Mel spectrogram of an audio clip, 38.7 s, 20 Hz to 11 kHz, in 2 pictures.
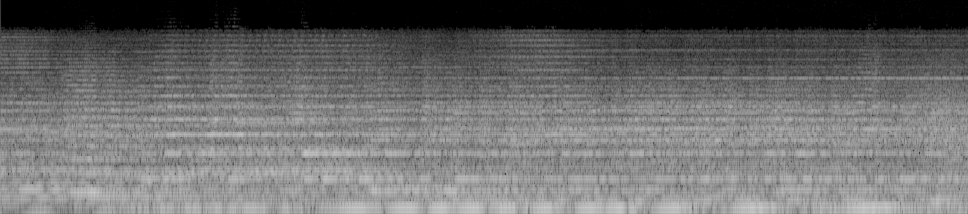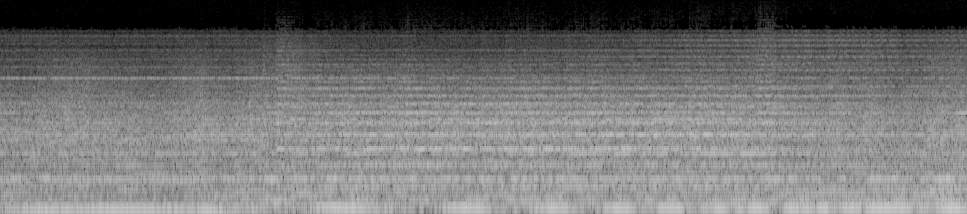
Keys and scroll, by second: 0.0-0.3 typing, 4.5 ctrl+c, 5.7 ctrl+v, 8.0 ctrl+t, 12.8 ], 19.3-23.9 typing, 25.7 ctrl+d, 25.8 [, 27.1 [, 27.3 [, 27.6 ctrl+z, 27.8 ctrl+e, 28.0 ctrl+d, 28.1 [, 29.1 ], 29.4 [, 29.6 [, 30.0 ctrl+z, 30.1 ctrl+e, 30.3 ctrl+z, 30.7 ctrl+c, 31.0 ctrl+v, 32.2 ctrl+z, 32.5 ctrl+t, 32.6 ctrl+t, 33.1 ctrl+t, 33.4 ctrl+d, 33.4 ctrl+e, 33.5 ctrl+j, 35.4 ctrl+z, 35.6 [, 37.2 ctrl+t.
